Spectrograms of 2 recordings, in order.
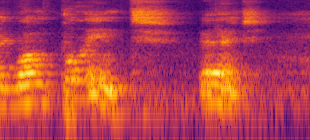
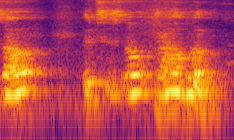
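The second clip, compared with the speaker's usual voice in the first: higher, fast, cocky brag; boastful Hanuman; 8 semitones higher, faster than usual. Acted. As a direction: brush it off like it's nothing, quick and proud. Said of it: "And Hanuman says".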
